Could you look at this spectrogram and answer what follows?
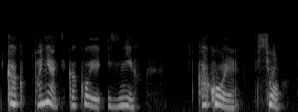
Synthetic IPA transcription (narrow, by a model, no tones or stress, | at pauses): kakpɐnʲætʲkɐkojəɪzʲnʲix | kɐkʰojə | fsʲo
